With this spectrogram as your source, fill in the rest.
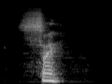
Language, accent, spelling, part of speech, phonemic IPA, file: French, Canada, ceints, verb, /sɛ̃/, LL-Q150 (fra)-ceints.wav
- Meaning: masculine plural of ceint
